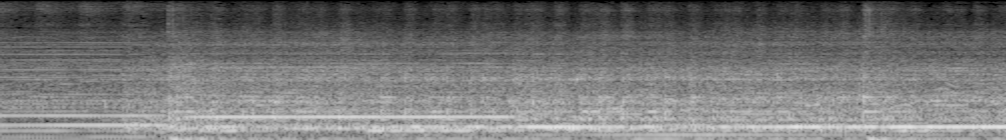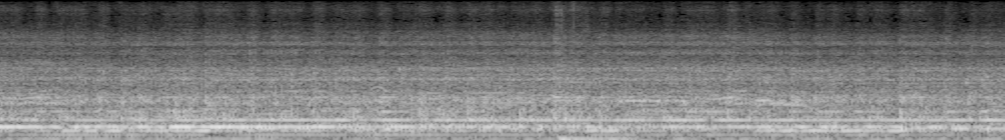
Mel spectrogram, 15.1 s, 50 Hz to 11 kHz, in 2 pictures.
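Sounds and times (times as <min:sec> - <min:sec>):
distorted electric guitar: 0:00.0 - 0:15.0.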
